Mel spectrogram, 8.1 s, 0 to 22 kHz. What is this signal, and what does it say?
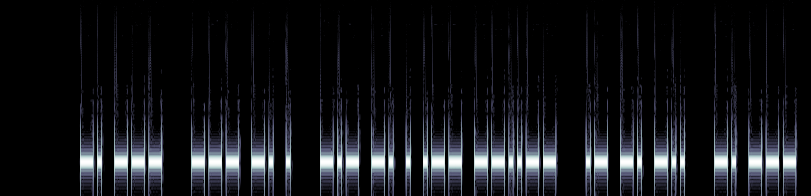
Morse code, heard as a keyed tone, about 28 wpm, 700 Hz. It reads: NO ONE KNEW, AND NO
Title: Sentences from Top 1400 Words 28wpm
